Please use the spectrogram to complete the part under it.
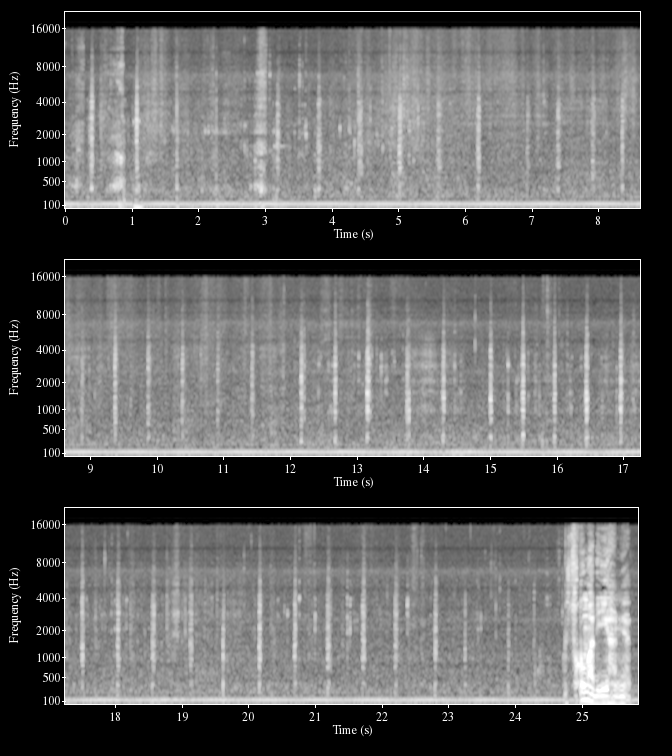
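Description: Chopsticks click and scrape against a bowl.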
